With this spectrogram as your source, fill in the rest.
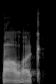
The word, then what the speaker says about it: Bullock: Actually, I think it's spelled with a U. That's pronounced bollock.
